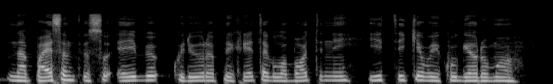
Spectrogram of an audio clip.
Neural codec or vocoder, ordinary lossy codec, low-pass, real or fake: none; Opus, 64 kbps; 10.8 kHz; real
